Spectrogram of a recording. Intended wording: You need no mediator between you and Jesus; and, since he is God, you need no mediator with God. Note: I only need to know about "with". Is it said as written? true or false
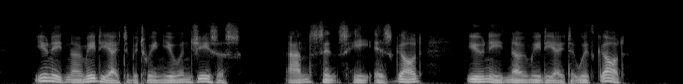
true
